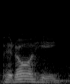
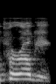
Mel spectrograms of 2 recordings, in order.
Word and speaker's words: pierogi: that reminded me of perohi uh yeah you know about perohi um oh pierogi gotcha yes yeah um there's slight differences in pronunciation okay that's why i didn't recognize the word but i i love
